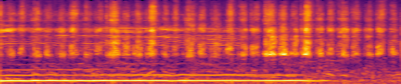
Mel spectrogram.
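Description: A voice holds one long sung note that stops about three seconds in, over a fast, even scraping rhythm from a hand percussion instrument.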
